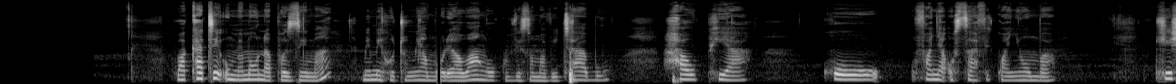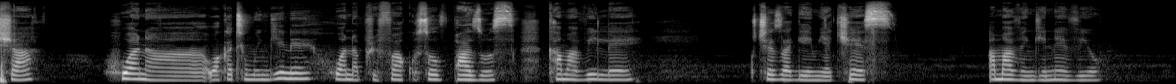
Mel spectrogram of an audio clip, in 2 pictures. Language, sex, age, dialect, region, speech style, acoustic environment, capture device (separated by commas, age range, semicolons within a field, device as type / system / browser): Swahili, female, 18-24, Kenya - Mombasa, Kenya, relaxed, nature, mobile / Linux / Chrome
